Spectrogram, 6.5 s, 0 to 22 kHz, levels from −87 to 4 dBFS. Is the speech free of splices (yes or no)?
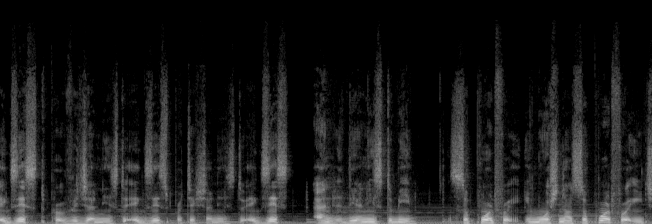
no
